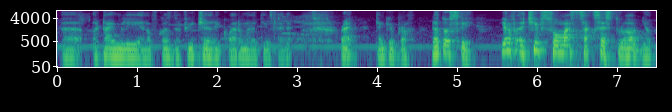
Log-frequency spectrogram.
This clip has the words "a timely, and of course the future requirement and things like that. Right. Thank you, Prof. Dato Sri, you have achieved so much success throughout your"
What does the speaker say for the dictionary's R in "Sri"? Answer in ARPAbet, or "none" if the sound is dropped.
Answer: none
